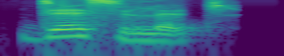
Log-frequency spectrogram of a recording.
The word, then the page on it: desolate: Indian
